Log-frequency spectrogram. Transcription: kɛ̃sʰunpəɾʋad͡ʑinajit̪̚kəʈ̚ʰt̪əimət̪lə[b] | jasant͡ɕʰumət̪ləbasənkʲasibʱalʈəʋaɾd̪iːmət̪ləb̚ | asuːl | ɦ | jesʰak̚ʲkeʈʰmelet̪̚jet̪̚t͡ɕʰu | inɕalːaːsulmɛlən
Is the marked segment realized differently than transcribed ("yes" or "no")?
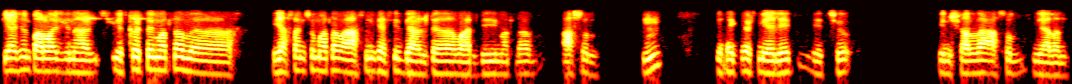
no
